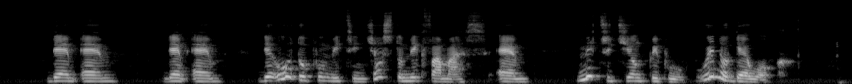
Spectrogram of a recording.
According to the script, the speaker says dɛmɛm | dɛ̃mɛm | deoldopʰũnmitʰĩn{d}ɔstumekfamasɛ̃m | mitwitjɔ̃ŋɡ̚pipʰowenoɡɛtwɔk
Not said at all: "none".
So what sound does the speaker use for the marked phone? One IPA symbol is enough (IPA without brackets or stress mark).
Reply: d͡ʒ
